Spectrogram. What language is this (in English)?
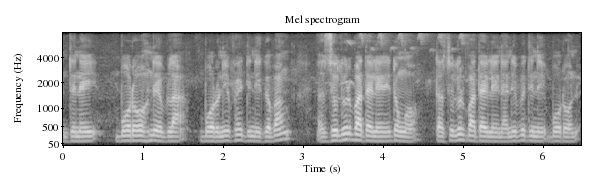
Bodo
